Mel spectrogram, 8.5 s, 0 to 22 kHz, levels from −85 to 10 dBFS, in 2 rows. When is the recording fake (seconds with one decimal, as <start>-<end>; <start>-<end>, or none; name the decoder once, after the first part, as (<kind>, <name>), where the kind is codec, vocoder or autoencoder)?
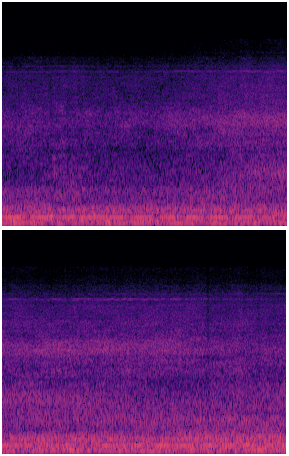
0.7-1.3 (codec, SNAC)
